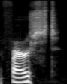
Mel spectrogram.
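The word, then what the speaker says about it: Furst: set designer Anton the first or first I can't I think that first is how his last name is pronounced you look at pictures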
